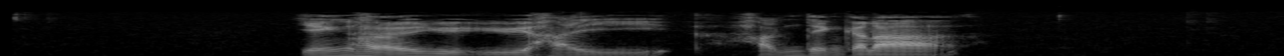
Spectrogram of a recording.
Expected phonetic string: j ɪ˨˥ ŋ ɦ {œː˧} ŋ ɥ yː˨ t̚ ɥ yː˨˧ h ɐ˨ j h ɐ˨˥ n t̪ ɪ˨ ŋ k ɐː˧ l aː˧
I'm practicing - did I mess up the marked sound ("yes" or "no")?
yes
